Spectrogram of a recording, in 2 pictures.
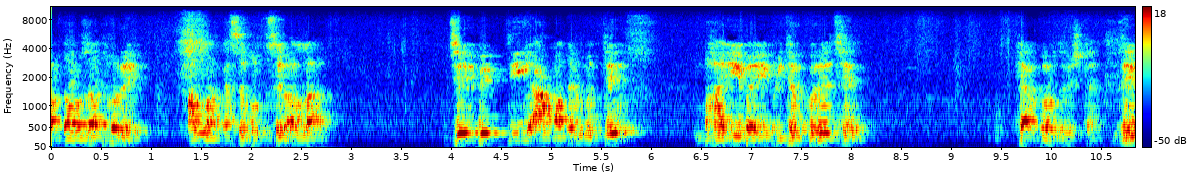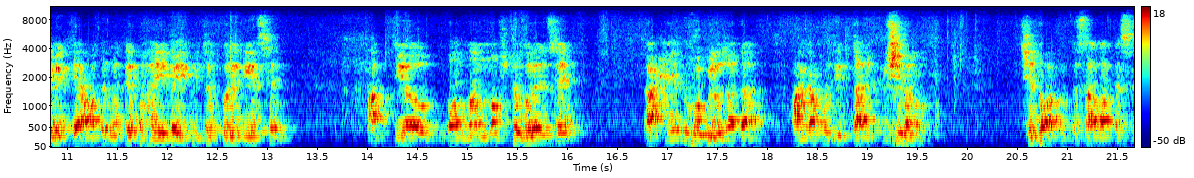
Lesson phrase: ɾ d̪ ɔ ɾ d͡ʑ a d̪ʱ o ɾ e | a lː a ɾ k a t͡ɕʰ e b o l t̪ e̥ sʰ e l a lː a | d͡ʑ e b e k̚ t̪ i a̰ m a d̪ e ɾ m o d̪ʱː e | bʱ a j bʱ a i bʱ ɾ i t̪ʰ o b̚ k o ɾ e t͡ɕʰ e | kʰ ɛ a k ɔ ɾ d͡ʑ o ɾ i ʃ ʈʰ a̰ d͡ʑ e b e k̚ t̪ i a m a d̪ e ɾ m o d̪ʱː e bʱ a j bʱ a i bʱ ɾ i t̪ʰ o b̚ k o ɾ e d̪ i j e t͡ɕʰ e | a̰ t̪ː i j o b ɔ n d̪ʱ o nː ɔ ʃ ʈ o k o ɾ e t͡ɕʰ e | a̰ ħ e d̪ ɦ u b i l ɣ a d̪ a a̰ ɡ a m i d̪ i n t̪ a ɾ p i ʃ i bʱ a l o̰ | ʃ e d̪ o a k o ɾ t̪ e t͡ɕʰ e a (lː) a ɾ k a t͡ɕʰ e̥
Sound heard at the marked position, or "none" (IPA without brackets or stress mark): lː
